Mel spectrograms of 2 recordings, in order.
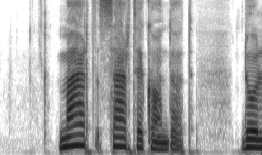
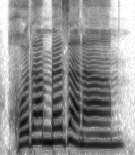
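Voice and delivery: slow, higher, raised-voice call; shouting from outside; 7 semitones higher, 5 dB louder, slower than usual. A narrator's reading. Painter shouts in from outside, calling loudly. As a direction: holler the question to someone indoors, drawn out. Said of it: "نقاش از بیرون داد زد".

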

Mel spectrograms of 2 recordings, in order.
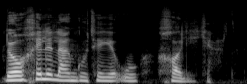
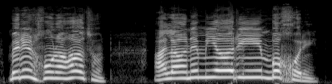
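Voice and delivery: raised, high-pitched voice of command; acted shout; 7 semitones higher, 7 dB louder than usual. A narrator's reading. Village headman to the women at the window, shouting. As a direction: shout it high and loud to send a crowd off. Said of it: "کدخدا بلند شد و داد زد".

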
